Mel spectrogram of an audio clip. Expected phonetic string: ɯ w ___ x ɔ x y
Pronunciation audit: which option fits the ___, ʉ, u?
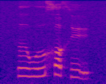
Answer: u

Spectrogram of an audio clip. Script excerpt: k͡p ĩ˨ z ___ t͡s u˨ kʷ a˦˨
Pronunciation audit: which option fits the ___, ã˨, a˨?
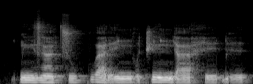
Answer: ã˨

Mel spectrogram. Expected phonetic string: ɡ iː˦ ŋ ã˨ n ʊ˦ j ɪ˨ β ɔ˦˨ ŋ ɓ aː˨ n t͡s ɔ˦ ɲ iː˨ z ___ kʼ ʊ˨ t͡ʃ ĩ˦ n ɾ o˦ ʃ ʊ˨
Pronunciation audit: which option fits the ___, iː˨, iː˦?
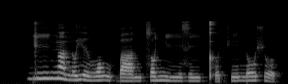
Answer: iː˨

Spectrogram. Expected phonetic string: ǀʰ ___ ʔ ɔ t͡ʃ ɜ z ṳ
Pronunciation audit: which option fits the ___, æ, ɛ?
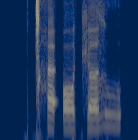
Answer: æ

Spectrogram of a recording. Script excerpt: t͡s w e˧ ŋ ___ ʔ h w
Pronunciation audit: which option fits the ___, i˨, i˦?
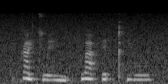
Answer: i˨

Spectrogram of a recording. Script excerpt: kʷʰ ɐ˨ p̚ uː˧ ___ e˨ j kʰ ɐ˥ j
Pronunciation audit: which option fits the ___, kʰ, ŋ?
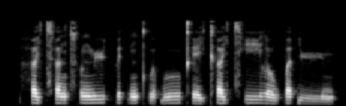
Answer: kʰ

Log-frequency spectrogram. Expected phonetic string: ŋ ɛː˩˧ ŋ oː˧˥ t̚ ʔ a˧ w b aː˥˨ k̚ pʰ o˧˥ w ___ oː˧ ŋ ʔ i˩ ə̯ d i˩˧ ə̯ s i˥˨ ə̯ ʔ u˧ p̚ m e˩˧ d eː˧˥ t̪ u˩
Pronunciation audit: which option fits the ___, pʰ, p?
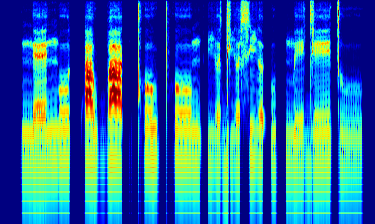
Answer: pʰ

